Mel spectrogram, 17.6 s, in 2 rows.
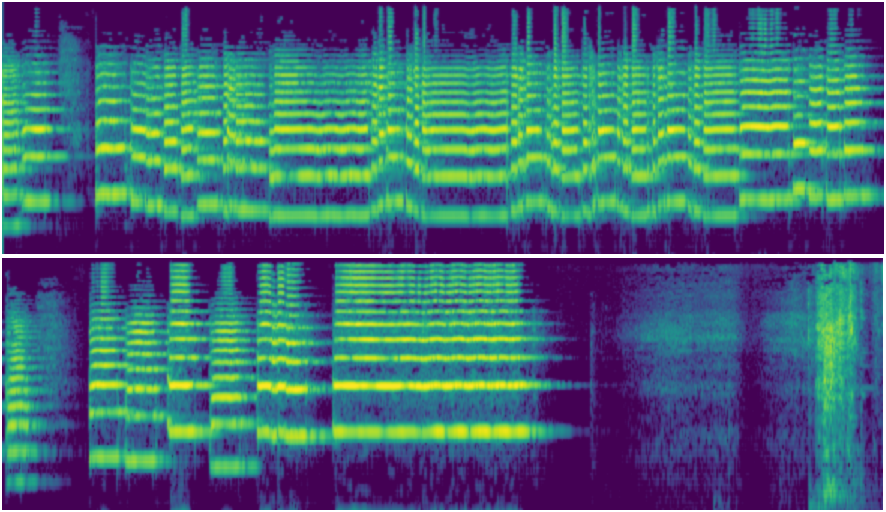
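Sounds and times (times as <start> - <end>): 
trumpet: 0.0 - 14.7.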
